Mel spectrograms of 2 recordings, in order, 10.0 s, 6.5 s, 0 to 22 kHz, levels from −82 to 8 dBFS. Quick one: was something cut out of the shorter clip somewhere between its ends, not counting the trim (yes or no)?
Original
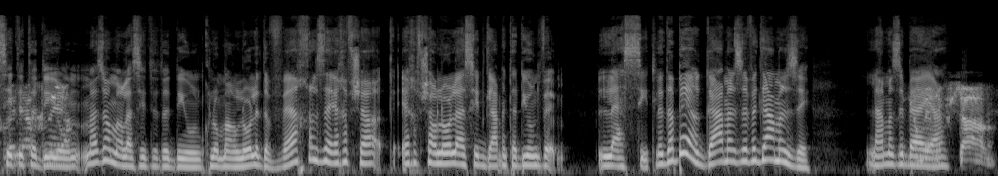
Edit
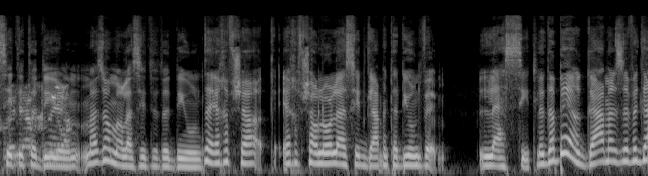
yes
